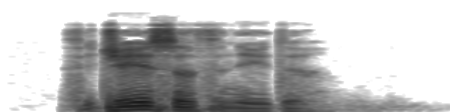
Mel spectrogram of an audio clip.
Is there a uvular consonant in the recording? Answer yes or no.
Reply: no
